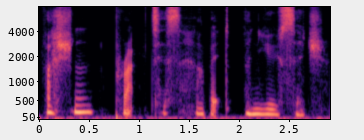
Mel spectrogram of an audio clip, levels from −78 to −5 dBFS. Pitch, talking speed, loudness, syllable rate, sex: 150 Hz, 105 wpm, -23 LUFS, 4.3 syllables/s, male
